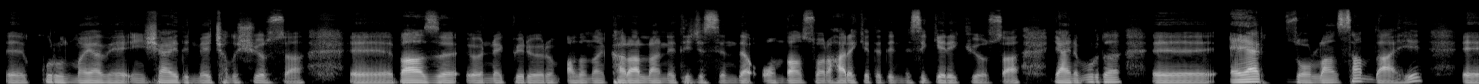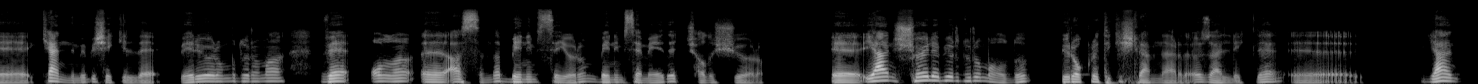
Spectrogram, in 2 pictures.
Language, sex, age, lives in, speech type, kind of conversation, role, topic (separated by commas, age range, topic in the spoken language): Turkish, male, 25-29, Bulgaria, conversation, advice, user, Değişime nasıl daha açık olabilirim ve yeni şeyleri denerken kendimi nasıl motive edebilirim?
